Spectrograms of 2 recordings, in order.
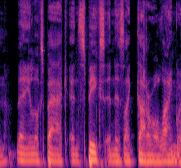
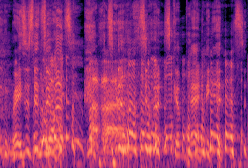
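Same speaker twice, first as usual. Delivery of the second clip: breaking up with laughter, much higher and louder; laughing; 5 dB louder than usual. Real, not acted. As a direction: giggle through the narration. GM cracks up at muffins.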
